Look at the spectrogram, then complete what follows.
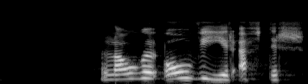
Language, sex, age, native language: Icelandic, female, 6, Icelandic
